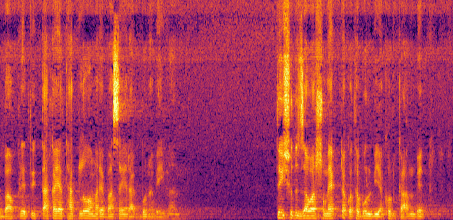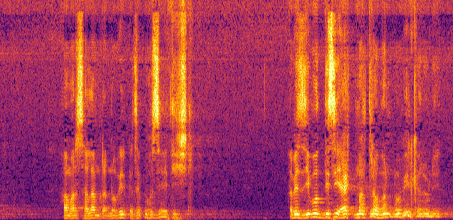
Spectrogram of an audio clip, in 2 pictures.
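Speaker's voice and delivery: tender, soft, low, hushed voice.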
